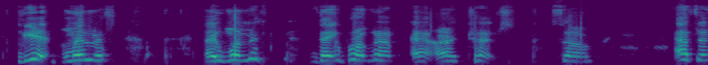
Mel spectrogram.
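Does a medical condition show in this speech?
Yes: cerebral palsy.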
